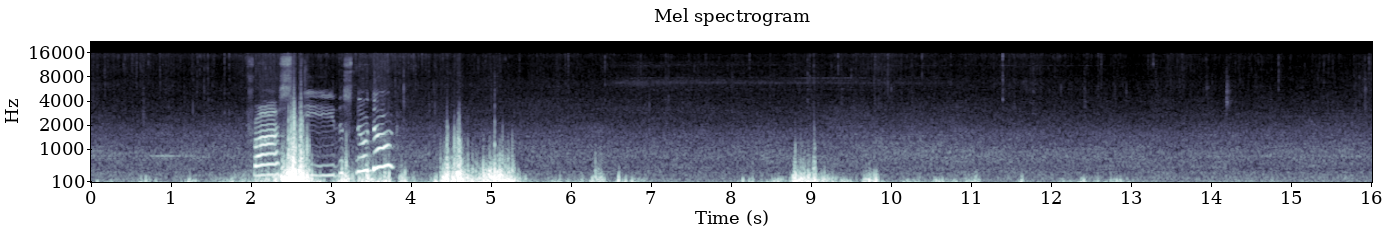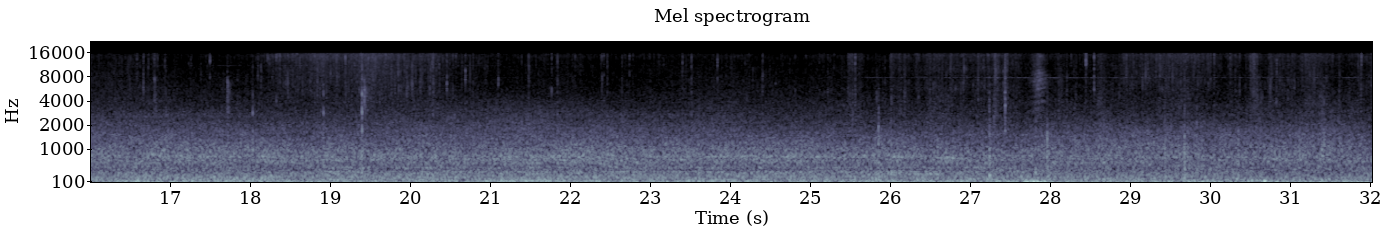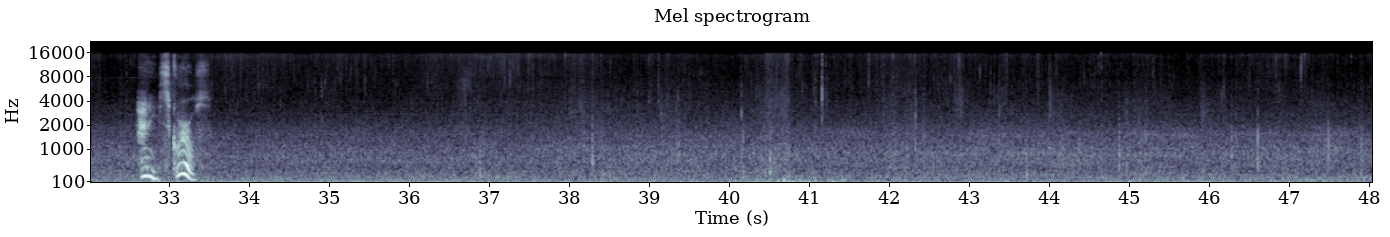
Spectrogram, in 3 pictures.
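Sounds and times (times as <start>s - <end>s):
blizzard wind on microphone: 0.0s - 13.2s
blizzard wind: 0.0s - 48.0s
faint ticks: 3.8s - 4.5s, 9.2s - 32.6s, 33.5s - 48.0s.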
